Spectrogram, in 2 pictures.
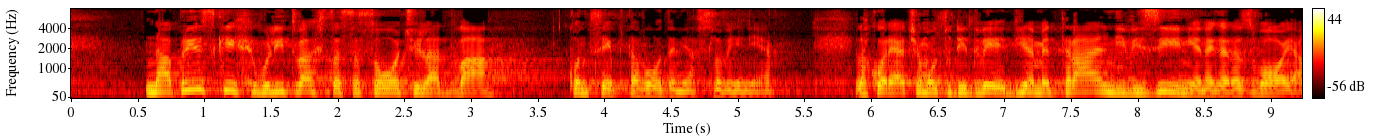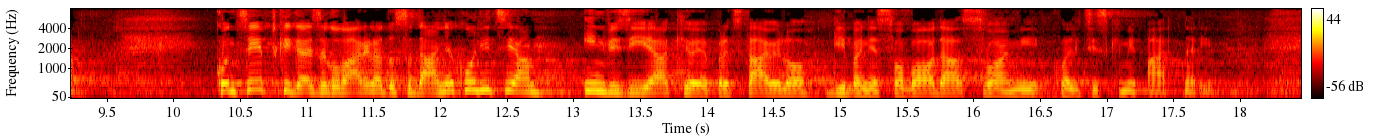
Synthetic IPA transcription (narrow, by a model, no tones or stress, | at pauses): naːpɾilskixʋɔliːt̪ʋaxst̪asɛsɔoːt͡ʃilad̪ʋa | kɔnt̪seːpt̪aʋoːd̪ɛnjaslɔʋenḭjɛ̰ | laxkoːɾɛːt͡ʃɛmɔt̪uːd̪id̪ʋeːd̪iamɛt̪ɾaːlniʋiziːjnjɛnɛɡaɾazʋɔːja̰ | kɔnt̪sep̚t̪kiɡajɛzaɡɔʋaːɾjalad̪ɔsɛd̪aːnjakɔaliːt̪sijainʋiziːjakijɔjɛpɾɛt̪st̪aːʋilɔɡiːbanjɛsʋɔbɔːd̪asːʋɔːjimikɔalit̪siskimipa̰ːɾt̪nɛ̰ɾjḭ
